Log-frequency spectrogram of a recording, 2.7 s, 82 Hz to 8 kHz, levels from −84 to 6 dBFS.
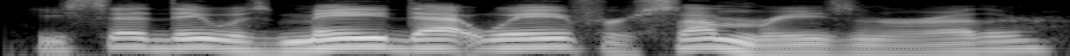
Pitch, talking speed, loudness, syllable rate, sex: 140 Hz, 270 wpm, -17 LUFS, 5.6 syllables/s, male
